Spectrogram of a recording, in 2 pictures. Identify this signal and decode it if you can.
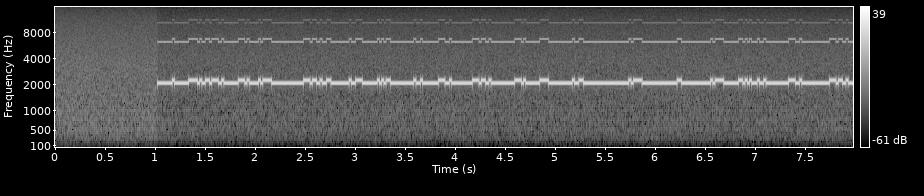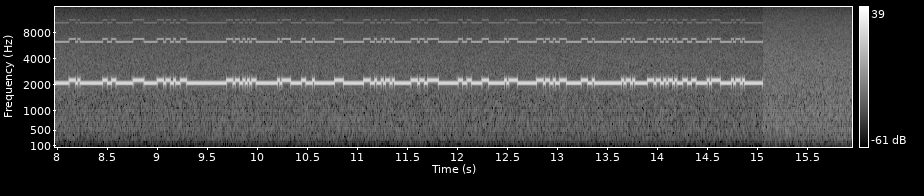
RTTY (45.45 baud, 170 Hz shift), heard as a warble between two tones, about 2150 Hz centre. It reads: HE WAS, HOWEVER, HIT A SECOND TIME AND DIED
